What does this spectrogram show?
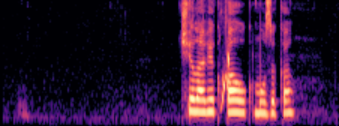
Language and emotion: Russian, neutral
